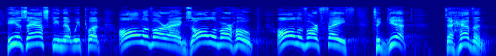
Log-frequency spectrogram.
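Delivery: high, loud, fervent preaching; full-force preaching. Acted. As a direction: build the fervor like a pulpit climax.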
